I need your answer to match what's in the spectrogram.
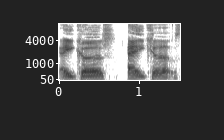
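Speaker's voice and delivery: slow Long Beach accent. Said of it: "but not like [name]".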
